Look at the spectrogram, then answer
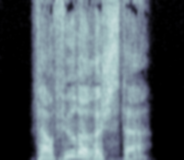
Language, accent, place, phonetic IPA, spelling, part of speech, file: German, Germany, Berlin, [fɛɐ̯ˈfyːʁəʁɪʃstɐ], verführerischster, adjective, De-verführerischster.ogg
- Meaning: inflection of verführerisch: 1. strong/mixed nominative masculine singular superlative degree 2. strong genitive/dative feminine singular superlative degree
